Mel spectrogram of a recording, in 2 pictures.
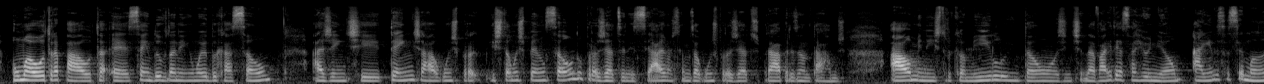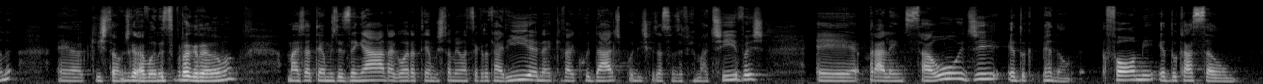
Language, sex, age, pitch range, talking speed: Portuguese, female, 20-39, 170-195 Hz, 165 wpm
